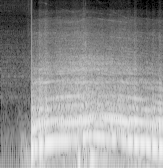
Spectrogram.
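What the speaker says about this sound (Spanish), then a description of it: "Esta aplicación permite modificar el sonido del motor a través de los altavoces para que nuestro Clio suene como un coche de circuitos" A Renault Clio plays a simulated racing-car engine through its speakers using the R-Sound Effect app. After a quiet moment and a sharp click, a loud, sustained droning engine note starts and holds with slight pitch shifts.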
